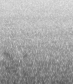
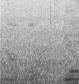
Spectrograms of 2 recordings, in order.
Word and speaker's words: Melbourne: So last year we played two shows, one in Melbourne and Melbourne. Is that how you say it? Melbourne? You guys say Melbourne. We say Melbourne.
